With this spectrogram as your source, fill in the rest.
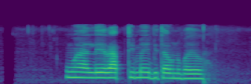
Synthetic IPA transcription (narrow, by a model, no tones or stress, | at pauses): uɦãlerap̚t̪imʌjbit̪awnubʱʌjo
